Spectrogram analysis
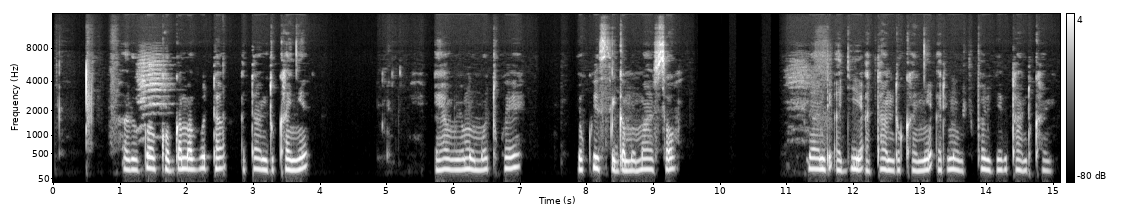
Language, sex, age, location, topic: Kinyarwanda, male, 25-35, Kigali, health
